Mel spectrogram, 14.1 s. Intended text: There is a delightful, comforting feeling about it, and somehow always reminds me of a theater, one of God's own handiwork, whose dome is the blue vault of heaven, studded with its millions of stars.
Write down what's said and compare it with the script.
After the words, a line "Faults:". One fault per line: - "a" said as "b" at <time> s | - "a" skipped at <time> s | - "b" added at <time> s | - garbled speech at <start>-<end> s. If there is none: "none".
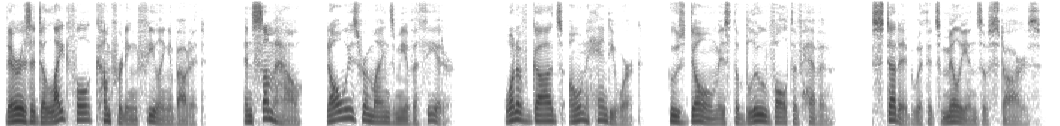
There is a delightful, comforting feeling about it, and somehow always reminds me of a theater, one of God's own handiwork, whose dome is the blue vault of heaven, studded with its millions of stars.
Faults:
none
